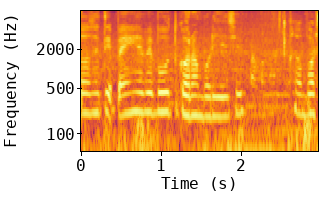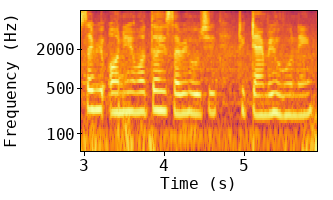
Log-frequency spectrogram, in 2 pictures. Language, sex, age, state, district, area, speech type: Odia, female, 18-30, Odisha, Subarnapur, urban, spontaneous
